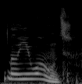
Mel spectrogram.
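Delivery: playful contradiction. Acted. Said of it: "self-correcting joke".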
